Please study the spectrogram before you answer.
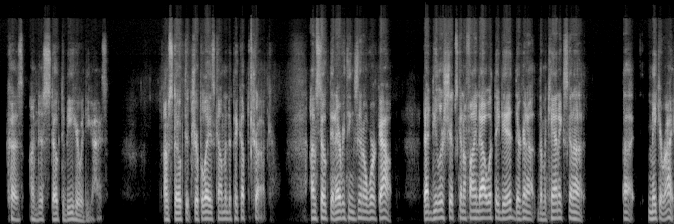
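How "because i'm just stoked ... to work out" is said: tearful voice, choking up and catching. Speaking to the group while waiting for the truck to be picked up, tearing up. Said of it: "I'm I'm tearing up".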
